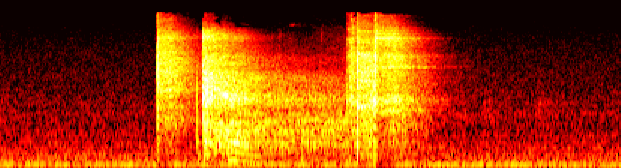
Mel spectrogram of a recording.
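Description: Simulated gunshot sounds from a laser dry-fire training app, each marking a registered laser shot: two sharp reports about a third of a second apart a second in, then a third about a second later, each dying away quickly.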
